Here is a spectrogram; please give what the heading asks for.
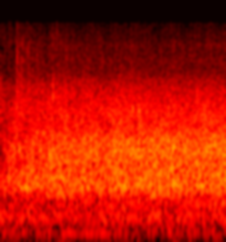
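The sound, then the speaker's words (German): Party delegates at a party conference burst into applause and rise from their seats after the party leader's speech. The clapping is loud, dense and sustained without a break. “Unmittelbar setzt der Applaus ein. Die Delegierten springen klatschend von ihren Plätzen auf.”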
